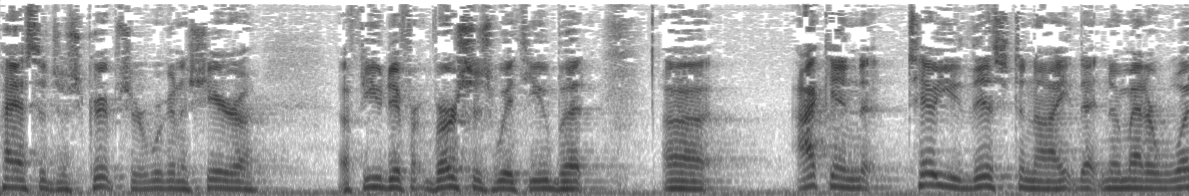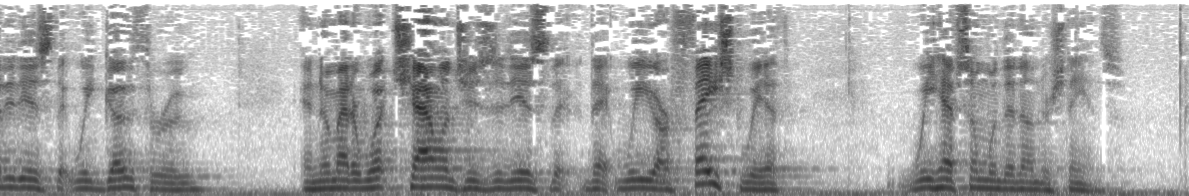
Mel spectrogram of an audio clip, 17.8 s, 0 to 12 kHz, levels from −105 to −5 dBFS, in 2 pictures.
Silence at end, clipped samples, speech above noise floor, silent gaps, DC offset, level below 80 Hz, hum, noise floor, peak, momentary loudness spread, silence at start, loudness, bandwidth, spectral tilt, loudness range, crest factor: 0 s; under 0.1%; 22 dB; none; under 0.1%; -50 dBFS; none; -50 dBFS; -6 dBFS; 14 LU; 0 s; -27 LUFS; 11.5 kHz; -2.5 dB/octave; 5 LU; 24 dB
